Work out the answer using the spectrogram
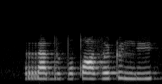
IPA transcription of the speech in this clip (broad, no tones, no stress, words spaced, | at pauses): radʊd̪ʊtˤjə zʊʈy n̪y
